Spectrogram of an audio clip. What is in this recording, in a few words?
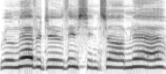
come on then, speech, Hippy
